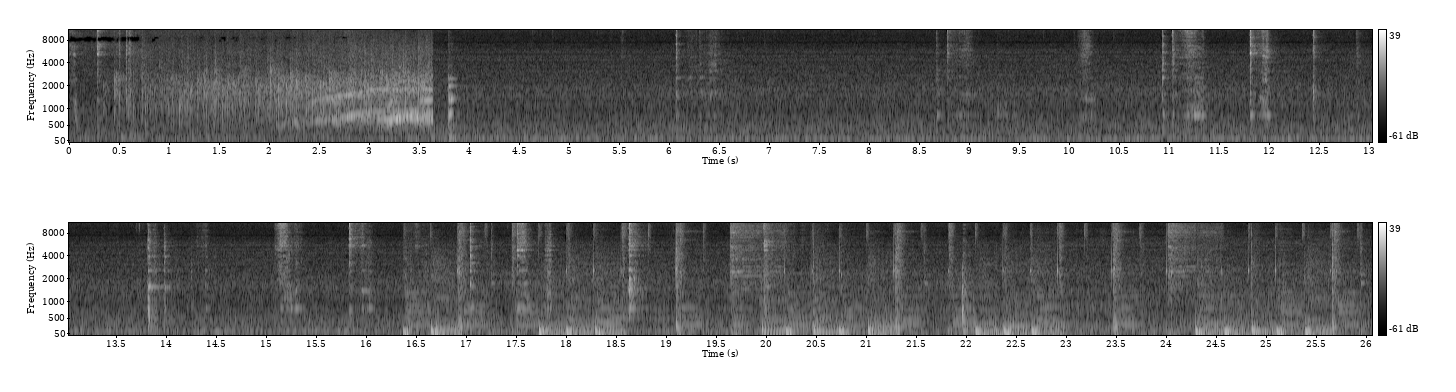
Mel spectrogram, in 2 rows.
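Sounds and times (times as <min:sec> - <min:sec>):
spatula scraping pan: 0:06.1 - 0:06.6, 0:08.7 - 0:12.2, 0:14.2 - 0:18.9
steady low hum: 0:15.6 - 0:26.0.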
